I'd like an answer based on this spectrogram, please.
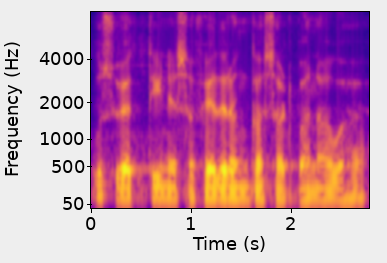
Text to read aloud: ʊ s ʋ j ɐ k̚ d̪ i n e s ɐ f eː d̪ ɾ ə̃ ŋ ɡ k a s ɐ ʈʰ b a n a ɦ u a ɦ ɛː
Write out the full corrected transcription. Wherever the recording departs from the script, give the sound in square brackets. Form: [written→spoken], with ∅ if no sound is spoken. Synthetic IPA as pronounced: ʊ s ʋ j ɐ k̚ [d̪→t̪] i n e s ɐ f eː d̪ ɾ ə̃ ŋ ɡ k a s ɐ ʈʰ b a n a ɦ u a ɦ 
